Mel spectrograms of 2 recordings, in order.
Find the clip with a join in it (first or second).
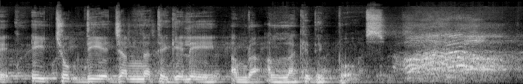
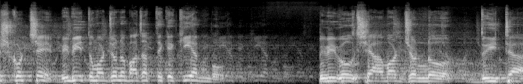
second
